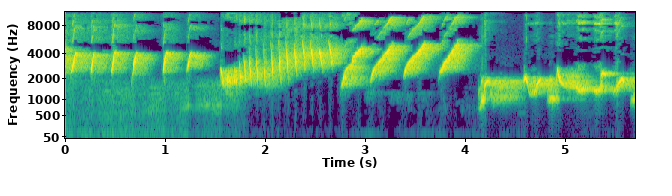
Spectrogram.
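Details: Morning song of a white-rumped shama, meant to get caged birds singing: six quick repeated notes, a buzzy rising trill, four rising high whistles, then lower fluty warbling.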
